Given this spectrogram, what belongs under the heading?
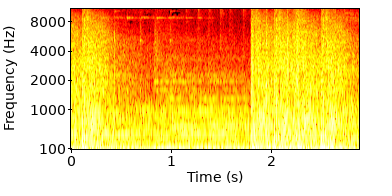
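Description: Rapid gunfire from a weapon in a zombie video game, loud dense bursts repeating in quick succession with a brief break partway through, no talk over it.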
